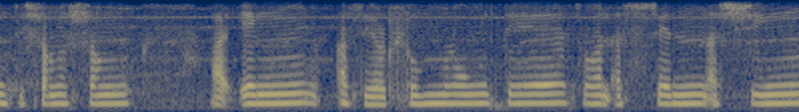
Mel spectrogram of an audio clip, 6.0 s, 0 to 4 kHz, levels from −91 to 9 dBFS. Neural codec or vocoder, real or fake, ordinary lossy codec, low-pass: none; real; Opus, 24 kbps; 3.6 kHz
